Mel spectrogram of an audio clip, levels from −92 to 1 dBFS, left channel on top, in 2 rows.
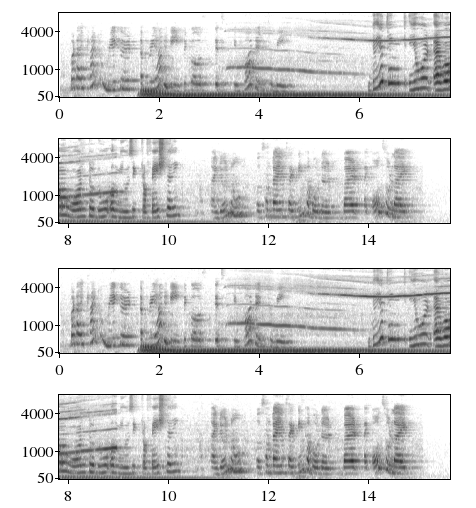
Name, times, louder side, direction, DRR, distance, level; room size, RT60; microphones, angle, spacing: voice 1, 0.2-3.2 3.5-4.7 10.8-14.8, right 4 dB, 50° right, 1.3 m, -33 dB
sound 1, 1.6-10.7, right 1 dB, 15° right, 0.4 m, -29 dB
sound 2, 3.3-9.0, right 8 dB, 80° right, 1.0 m, -33 dB
voice 2, 6.2-10.3, left 3 dB, 20° left, 0.7 m, -27 dB
18.5 x 15.0 x 2.4 m
head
